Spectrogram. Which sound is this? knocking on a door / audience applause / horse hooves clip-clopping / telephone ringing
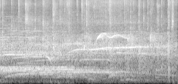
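audience applause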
